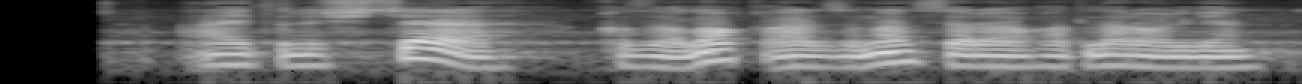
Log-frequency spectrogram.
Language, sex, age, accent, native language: Uzbek, male, 18-24, Toshkent viloyati, Uzbek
